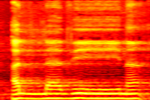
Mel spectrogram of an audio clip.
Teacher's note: jika ketemu dengan huruf lam yang bertasjid, sedikit disentak. Alladzina, bukan alladzina, bukan, tetapi alladzina.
